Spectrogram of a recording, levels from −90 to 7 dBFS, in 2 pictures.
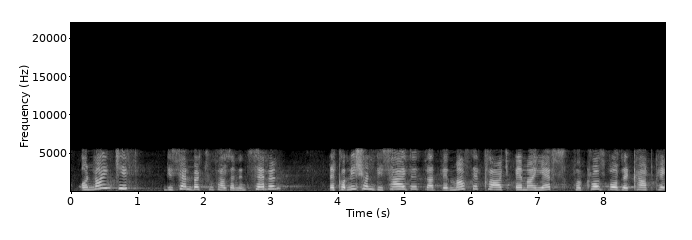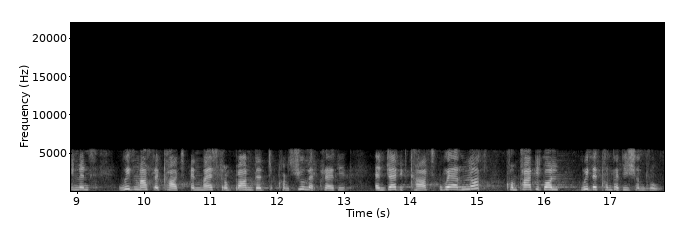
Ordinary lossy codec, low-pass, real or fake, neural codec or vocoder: none; 5.4 kHz; fake; codec, 44.1 kHz, 3.4 kbps, Pupu-Codec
